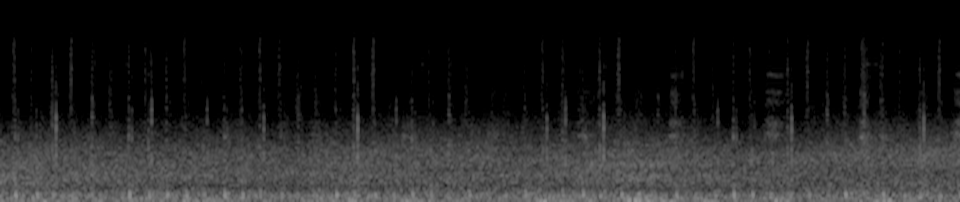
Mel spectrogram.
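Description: Footsteps crunch quickly over grass and snow.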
